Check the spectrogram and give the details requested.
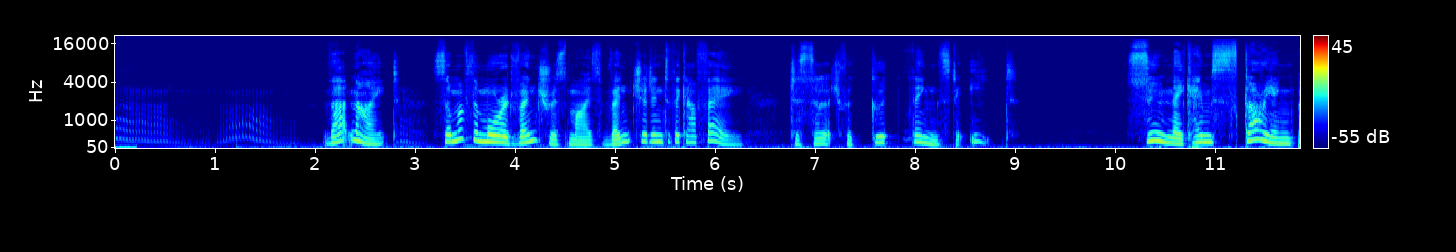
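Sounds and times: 
cat purring: 0:00.0 - 0:05.0
speech: 0:02.1 - 0:09.1, 0:10.1 - 0:11.8.

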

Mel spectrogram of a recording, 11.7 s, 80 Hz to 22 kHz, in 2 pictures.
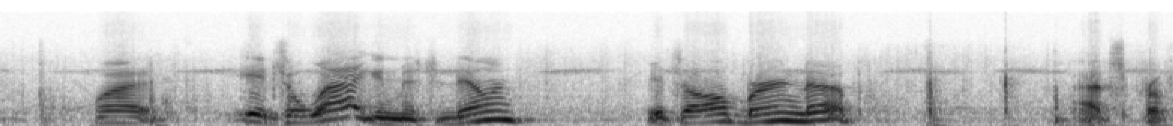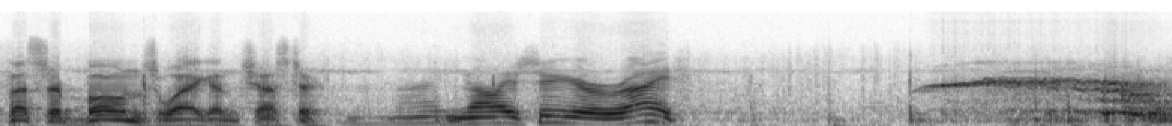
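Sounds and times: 
speech: 0:00.5 - 0:04.4, 0:05.4 - 0:09.4
horse whinnying: 0:10.4 - 0:11.7.

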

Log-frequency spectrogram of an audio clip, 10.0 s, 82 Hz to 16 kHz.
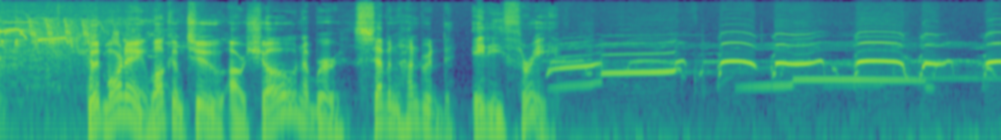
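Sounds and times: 
speech: 0:00.9 - 0:05.6
common loon calling: 0:05.5 - 0:09.9.

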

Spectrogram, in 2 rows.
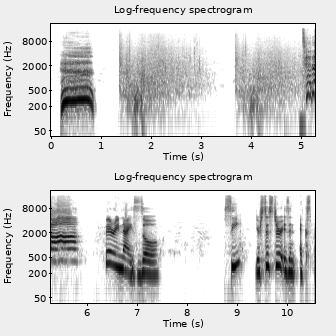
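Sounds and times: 
swimmer gasping for air coming up from underwater: 0:00.0 - 0:00.9
speech: 0:00.2 - 0:01.0, 0:06.6 - 0:07.5, 0:08.8 - 0:10.5
rushing watery noise: 0:01.4 - 0:05.6.

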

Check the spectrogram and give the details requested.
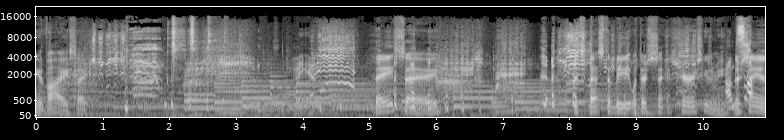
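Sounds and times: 
speech: 0:00.0 - 0:02.7, 0:05.1 - 0:06.5, 0:07.6 - 0:10.9
goats bleating: 0:00.2 - 0:10.9
laughter: 0:01.3 - 0:10.9.

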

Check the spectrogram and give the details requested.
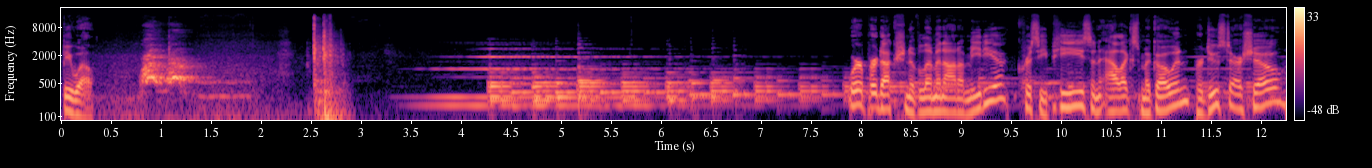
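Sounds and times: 
speech: 0:00.0 - 0:00.4, 0:07.9 - 0:12.2
dog barking: 0:00.8 - 0:01.8
steady tonal music with rhythmic notes: 0:03.4 - 0:12.2.

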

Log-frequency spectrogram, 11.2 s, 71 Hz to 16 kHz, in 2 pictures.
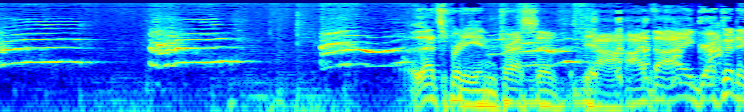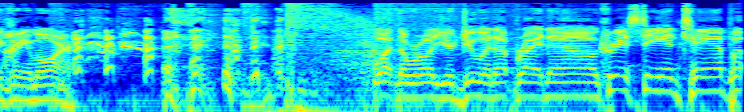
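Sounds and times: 
cat meowing loudly: 0:00.0 - 0:04.5
speech: 0:03.1 - 0:11.1
laughter: 0:04.4 - 0:07.8.

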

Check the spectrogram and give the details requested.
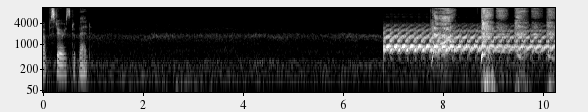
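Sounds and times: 
speech: 0:00.0 - 0:01.1
house alarm with loud warbling electronic wail: 0:06.8 - 0:10.2
harsh noise bursts: 0:07.0 - 0:10.2.

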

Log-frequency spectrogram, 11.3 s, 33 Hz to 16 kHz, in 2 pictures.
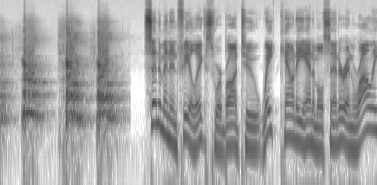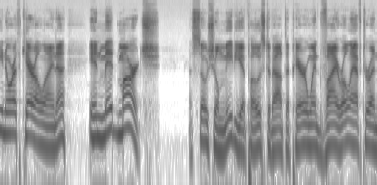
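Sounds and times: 
bulldog mix barking in loud deep woofs: 0:00.0 - 0:02.0
speech: 0:02.2 - 0:11.3.

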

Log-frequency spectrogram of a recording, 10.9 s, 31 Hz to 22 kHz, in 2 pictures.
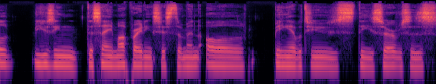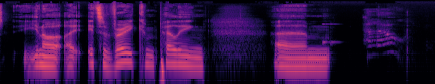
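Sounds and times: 
speech: 0:00.0 - 0:09.7
mobile phone electronic tone: 0:09.5 - 0:09.8.

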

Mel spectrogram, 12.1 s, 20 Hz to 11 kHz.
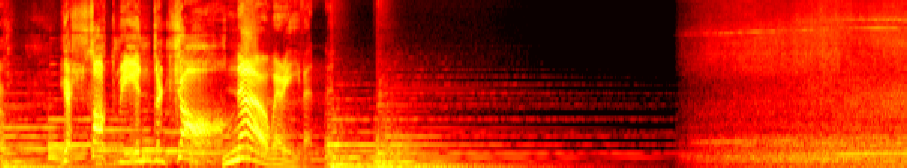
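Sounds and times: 
speech: 0:00.8 - 0:04.5
helicopter engine whine: 0:09.2 - 0:12.0
helicopter engine and rotors roaring: 0:09.7 - 0:12.0.

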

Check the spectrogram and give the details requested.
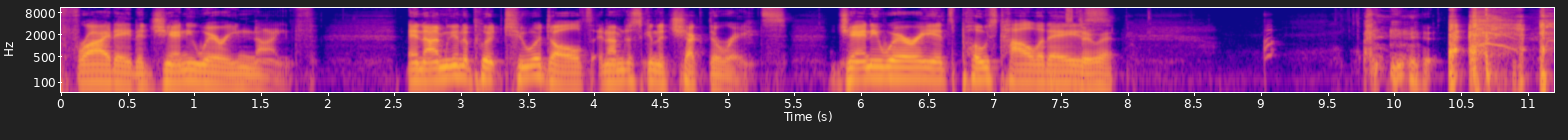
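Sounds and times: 
speech: 0:00.0 - 0:02.0, 0:02.6 - 0:08.0, 0:09.8 - 0:11.1
person coughing harsh raspy coughs: 0:09.8 - 0:11.1.

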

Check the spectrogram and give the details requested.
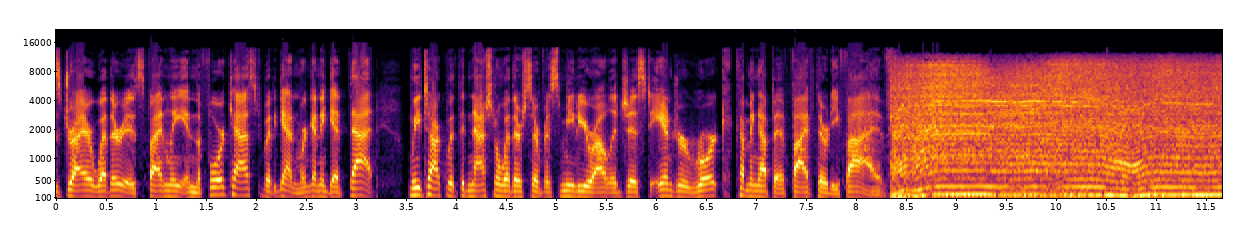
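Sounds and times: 
speech: 0:00.0 - 0:08.9
chainsaw cutting up a huge fallen oak tree: 0:08.3 - 0:11.6.

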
